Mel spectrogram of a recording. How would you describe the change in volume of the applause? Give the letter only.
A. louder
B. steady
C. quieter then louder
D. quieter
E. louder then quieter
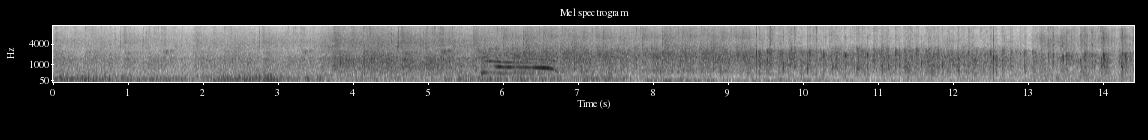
A.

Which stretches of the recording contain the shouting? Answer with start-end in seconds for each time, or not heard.
5.7-6.8.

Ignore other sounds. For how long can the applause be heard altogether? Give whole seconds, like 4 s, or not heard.
14 s.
